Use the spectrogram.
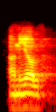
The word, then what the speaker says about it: Aniol: how do you say his first name? Anyal. Aniol. Yeah. Okay. I definitely don't say it like that. He is someone, I've said this before, but he is someone who I cannot just say his first name. I have to say it like Anyola Kai.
